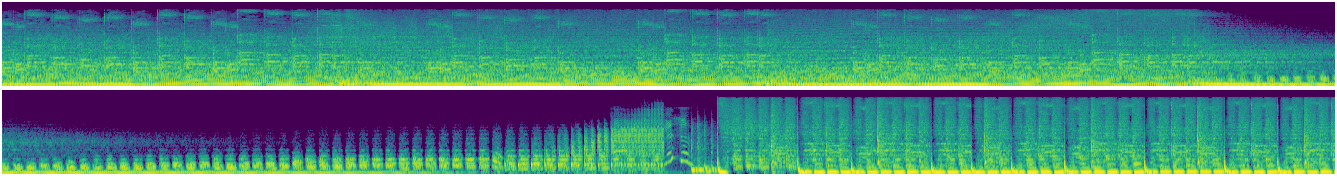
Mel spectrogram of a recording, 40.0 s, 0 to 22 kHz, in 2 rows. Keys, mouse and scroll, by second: 3.5 b, 11.2 b, 11.3 b, 12.2 b, 17.2 b, 17.8-20.9 middle drag, 22.6-26.7 middle drag, 29.7 e, 34.7 e, 35.2-40.0 middle drag.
